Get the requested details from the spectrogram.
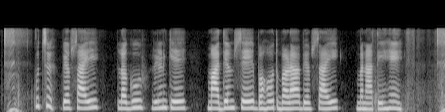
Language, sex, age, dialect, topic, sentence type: Hindi, female, 31-35, Garhwali, banking, statement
